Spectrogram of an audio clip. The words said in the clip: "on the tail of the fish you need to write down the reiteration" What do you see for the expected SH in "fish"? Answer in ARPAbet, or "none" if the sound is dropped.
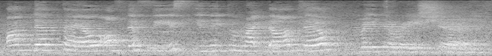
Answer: S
